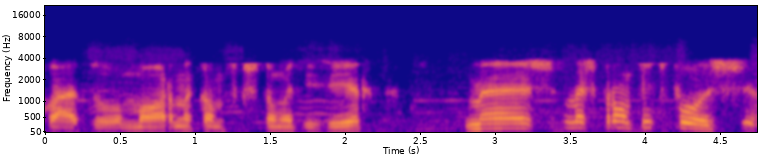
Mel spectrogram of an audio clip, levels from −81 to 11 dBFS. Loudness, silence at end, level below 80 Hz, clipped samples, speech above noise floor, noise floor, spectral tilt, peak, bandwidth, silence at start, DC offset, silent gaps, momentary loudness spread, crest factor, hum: -18 LUFS; 0 s; -62 dBFS; under 0.1%; 31 dB; -48 dBFS; -7.5 dB/octave; -2 dBFS; 6.2 kHz; 0 s; under 0.1%; none; 7 LU; 16 dB; none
